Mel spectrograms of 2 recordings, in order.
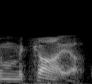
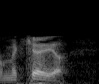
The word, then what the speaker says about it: Micaiah: He appears to Micaiah, or Micaiah, depending on if you want to pronounce things in a British way or an American way, respectively.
